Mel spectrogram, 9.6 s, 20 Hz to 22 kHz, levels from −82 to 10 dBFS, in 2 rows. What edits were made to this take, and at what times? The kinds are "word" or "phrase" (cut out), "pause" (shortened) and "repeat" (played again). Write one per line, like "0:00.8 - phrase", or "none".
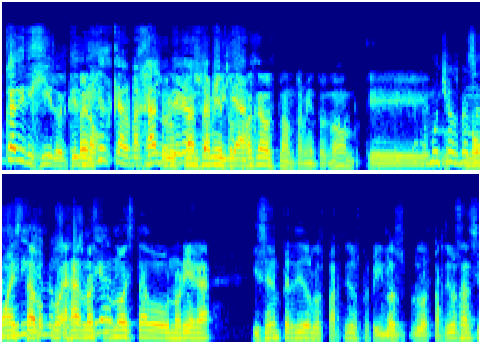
none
